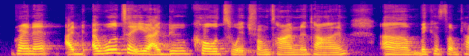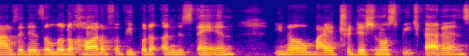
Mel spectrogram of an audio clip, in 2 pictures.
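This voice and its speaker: Speaking at a fairly quick pace, a woman with an American accent has a very deep, low pitch and ordinary pitch variation. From US South, rural South Carolina near North Charleston. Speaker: university diversity administrator, panelist. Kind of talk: panel discussion. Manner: frequent fillers, conversational.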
